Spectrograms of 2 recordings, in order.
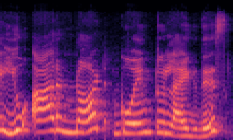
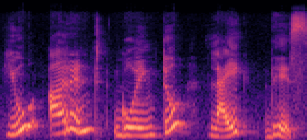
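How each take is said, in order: First: Are not is said as two full words. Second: Are not is merged into one short word.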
